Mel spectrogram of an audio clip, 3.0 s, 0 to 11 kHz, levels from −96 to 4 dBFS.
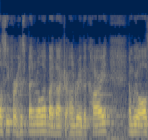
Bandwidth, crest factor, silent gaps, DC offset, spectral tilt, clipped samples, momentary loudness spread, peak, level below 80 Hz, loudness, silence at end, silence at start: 8 kHz; 16 dB; none; under 0.1%; -7 dB/octave; under 0.1%; 8 LU; -6 dBFS; -54 dBFS; -23 LUFS; 0 s; 0 s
